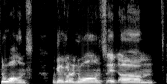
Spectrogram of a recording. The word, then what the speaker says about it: New Orleans: Not New Orleans, like some people mispronounce the word, but it's New Orleans.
